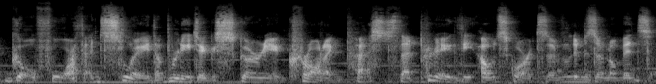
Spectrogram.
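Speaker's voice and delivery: slow, gruff orc voice with a hint of menace. Streamer rereads the guildmaster as an orc, slow gruff orc voice. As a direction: growl it out like a Warcraft orc. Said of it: "my orc voice is not that good".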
